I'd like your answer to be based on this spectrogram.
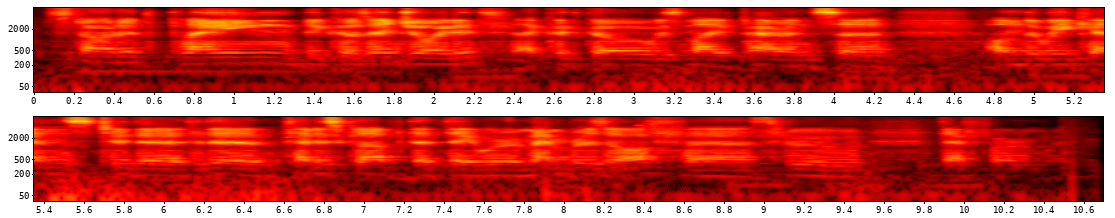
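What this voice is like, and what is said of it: Foreign accent with American twang. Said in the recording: “that accent ... I wouldn't have placed that accent ... Obviously a massive American twang there”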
